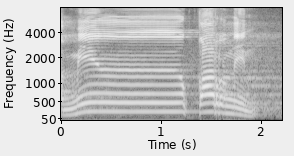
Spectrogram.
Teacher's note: یہ حروف اخفا میں سے ہے، لہذا یہاں لمبا غنہ ہوگا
